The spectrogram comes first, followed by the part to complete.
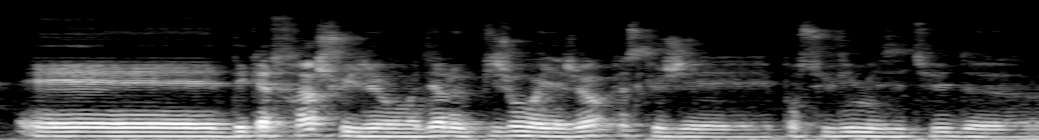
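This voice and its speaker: Amid noticeable background noise and audible room echo, a man speaks at a moderate pace with monotone, flat intonation. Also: medium pitch for a man. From Normandy, France (Rouen area). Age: 30s. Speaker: entrepreneur, clothing brand founder. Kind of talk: interview. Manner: halting, many fillers.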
